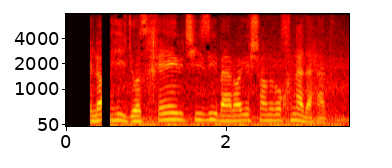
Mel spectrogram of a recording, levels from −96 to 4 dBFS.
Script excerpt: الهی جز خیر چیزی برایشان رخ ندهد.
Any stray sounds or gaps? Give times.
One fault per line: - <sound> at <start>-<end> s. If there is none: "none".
- dropout at 0.4-0.6 s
